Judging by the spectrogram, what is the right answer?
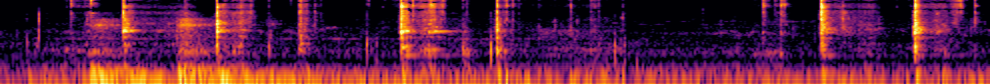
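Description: Freestyle scooter wheels rolling on concrete, with a series of sharp clacks and knocks as the scooter strikes a small rail and the ground during a trick attempt.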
